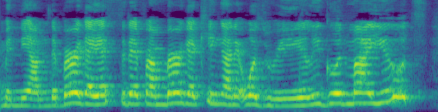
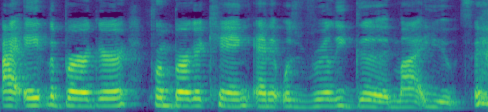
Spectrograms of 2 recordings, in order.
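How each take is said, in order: First: Lively Jamaican patois, "my youth" rising. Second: Said in the usual way. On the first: Shown as a demonstration. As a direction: brag in patois to a friend. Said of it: "you could be like".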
